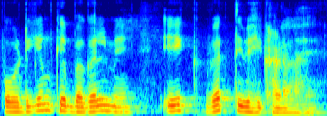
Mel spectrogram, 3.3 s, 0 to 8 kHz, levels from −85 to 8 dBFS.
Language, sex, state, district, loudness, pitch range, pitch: Hindi, male, Uttar Pradesh, Lucknow, -16 LUFS, 120-150 Hz, 130 Hz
